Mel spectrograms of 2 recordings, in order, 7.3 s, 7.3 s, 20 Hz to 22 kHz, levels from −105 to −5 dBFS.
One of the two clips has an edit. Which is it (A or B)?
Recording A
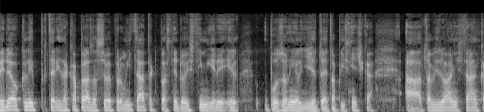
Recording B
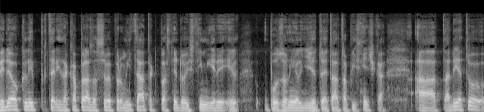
A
